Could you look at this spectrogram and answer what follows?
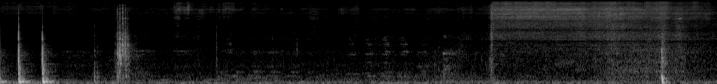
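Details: Bridgestone run-flat tubeless tire slowly leaking for days: a few sharp taps, then a steady high hiss of air escaping through the hole after a long Robertson-head screw is pulled, before reaming and plug-patch repair.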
